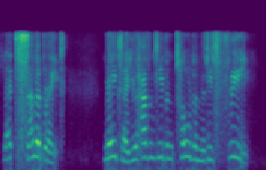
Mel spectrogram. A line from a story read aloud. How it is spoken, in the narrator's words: Ring cried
